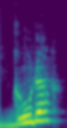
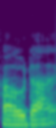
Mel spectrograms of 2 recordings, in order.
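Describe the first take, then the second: First: Gouda is pronounced the English way. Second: Gouda is pronounced the Dutch way. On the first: This is how someone else says it. "Jack says he loves Gouda" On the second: This is how the speakers themselves say it. "or Gouda as we call it"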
